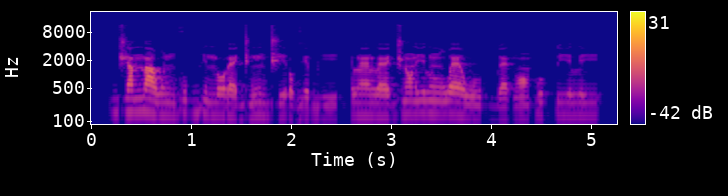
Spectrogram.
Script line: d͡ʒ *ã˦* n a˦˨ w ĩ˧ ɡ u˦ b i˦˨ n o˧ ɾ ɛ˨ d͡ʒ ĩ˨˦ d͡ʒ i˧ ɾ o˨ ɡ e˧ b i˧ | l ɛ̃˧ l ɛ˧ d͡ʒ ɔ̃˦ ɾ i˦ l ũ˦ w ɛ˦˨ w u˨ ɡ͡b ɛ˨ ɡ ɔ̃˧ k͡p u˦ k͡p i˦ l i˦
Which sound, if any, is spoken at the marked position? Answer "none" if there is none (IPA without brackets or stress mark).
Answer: a˦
